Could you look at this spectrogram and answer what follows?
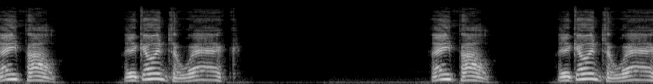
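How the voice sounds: In a put-on character voice, a nasal man speaks at a high pitch and a very slow pace with long, frequent pauses.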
